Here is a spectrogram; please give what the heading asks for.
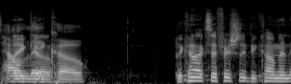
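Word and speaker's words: Laycoe: Oh, no, it's actually Hal Laco. That's how it's pronounced. Hal Laco.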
